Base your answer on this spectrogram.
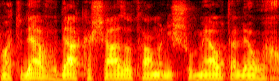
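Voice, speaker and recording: A man talks at a fairly quick pace in a medium pitch. He has an unremarkable speaking voice. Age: 50s. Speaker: podcast host and accountant. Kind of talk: podcast interview.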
